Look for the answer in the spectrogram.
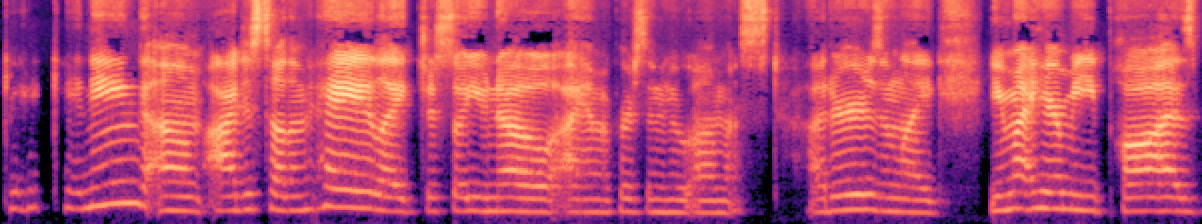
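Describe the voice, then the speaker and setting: A woman's voice: medium pitch, steady tone, measured pace, pushed and bright, smooth. A woman who stutters, with sound repetitions and lots of filler ums, talking casually as an interview guest. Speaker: podcast guest.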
